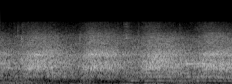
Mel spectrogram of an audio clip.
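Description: A large arena crowd of BYU fans rises to applaud their Cougars, leading Utah 72-60 in a basketball game with 89 seconds to play: sustained cheering and applause, a dense wash of noise that swells in a few gentle waves and never drops off, with no speech.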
